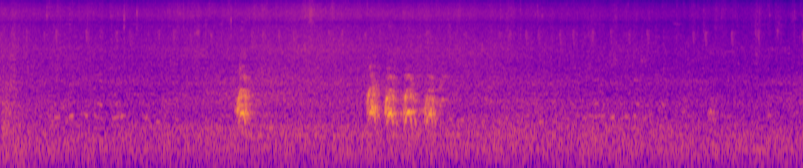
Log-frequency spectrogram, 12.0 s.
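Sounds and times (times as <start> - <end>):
steady outdoor hiss: 0.0 - 12.0
bird hooting: 3.6 - 3.8, 5.5 - 6.7.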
